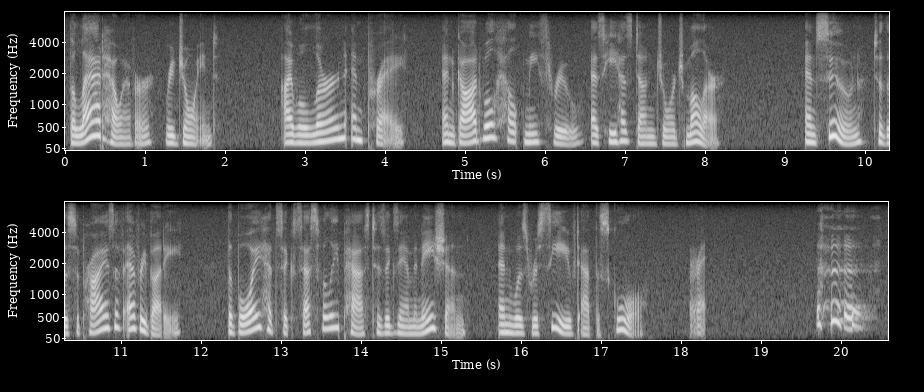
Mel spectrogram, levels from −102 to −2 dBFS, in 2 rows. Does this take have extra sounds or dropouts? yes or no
yes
